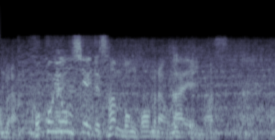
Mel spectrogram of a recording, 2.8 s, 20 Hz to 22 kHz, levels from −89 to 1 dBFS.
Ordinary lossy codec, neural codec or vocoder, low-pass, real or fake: Opus, 16 kbps; none; 7.2 kHz; real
